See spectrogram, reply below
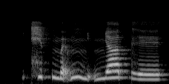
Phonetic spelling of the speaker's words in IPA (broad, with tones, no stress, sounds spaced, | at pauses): t͡ɕ ə˦˥ t̚ m ɛ̰˧˥ m ɲ ɛ̰˧˨ ɲ aː˦˥ t̚ ɣ e˧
